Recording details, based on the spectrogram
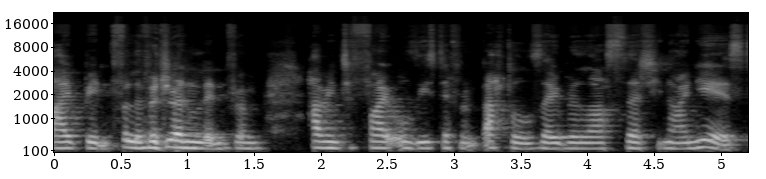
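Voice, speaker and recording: A woman with a British accent speaks at a fairly quick pace in a fairly low, flat monotone with a dark, mellow tone, on a very clean recording with a silent background. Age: 50s. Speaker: GP sharing health recovery story. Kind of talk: panel testimony.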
